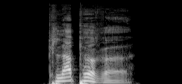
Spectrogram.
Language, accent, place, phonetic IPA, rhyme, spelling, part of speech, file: German, Germany, Berlin, [ˈklapəʁə], -apəʁə, klappere, verb, De-klappere.ogg
- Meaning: inflection of klappern: 1. first-person singular present 2. first/third-person singular subjunctive I 3. singular imperative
